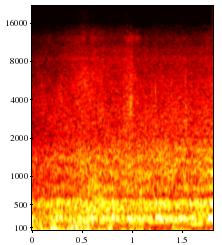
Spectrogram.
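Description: A dense swarm of honey bees shaken off a hive frame buzzes in a loud, steady droning hum close by, with no talking over it.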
